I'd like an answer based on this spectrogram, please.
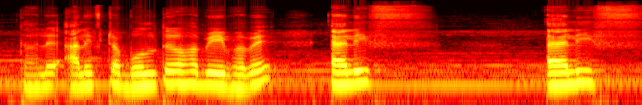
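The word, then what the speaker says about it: ألف: আচ্ছা, তাহলে আলিফের উচ্চারণ যদি হয় আ, তাহলে আলিফটা বলতেও হবে এইভাবে, আলিফ, আলিফ। এটা খেয়াল রাখবেন, শক্ত করে বলতে হবে। হলকের শুরু থেকে, হলক মানে কণ্ঠনালী, কণ্ঠনালীর শুরু থেকে এটা আনতে হবে।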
